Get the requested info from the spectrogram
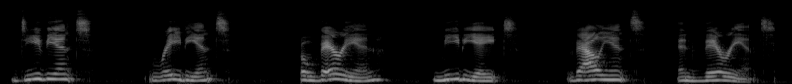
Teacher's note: Aven means bird zodiac a r says R cardiac a ant at the end of a longer word usually schwas and sounds more like UNT or int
